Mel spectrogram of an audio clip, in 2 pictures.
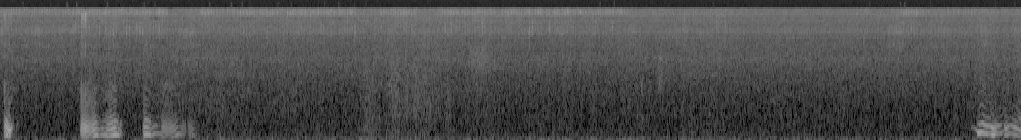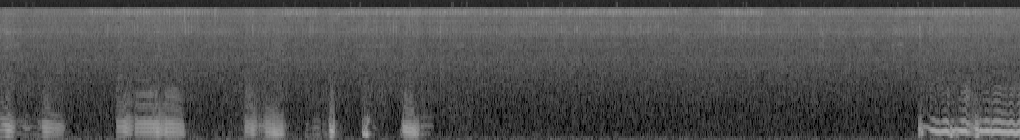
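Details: Sleeping cat gives brief, fluttering, tonal snores in irregular clusters, separated by long quiet stretches. Snoring.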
